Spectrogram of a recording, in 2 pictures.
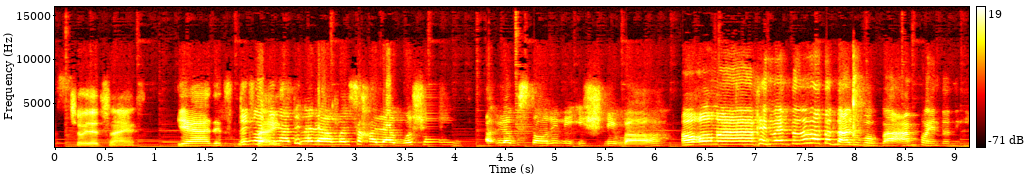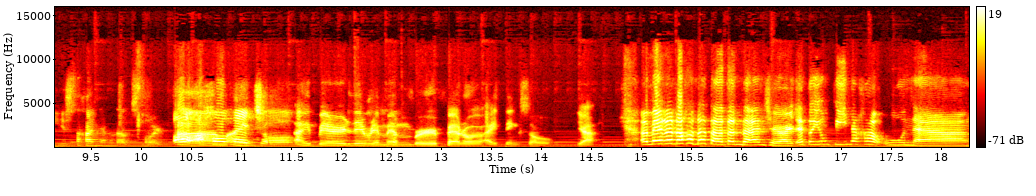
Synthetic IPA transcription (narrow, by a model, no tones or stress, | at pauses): sod̪at̪sna̰js | jad̪at̪sd̪ŋnaaɪnaːt̪ɪnːɐlaːmɐŋsɐkɐlaɡwɐsjʊŋ | lɐbst̪oːɾinɪʔɪʃd̪ɪba | ʔoːʔoŋaʔkɛnwɛnt̪onɐt̪aːt̪ɐnd̪aʔanobɐbaʔɐŋkwɛnt̪o̞nɪʔisnɐkɐɲːaŋlɐbst̪oɹiʔoɐkomɛd͡ʒoʔajbɛɹliɹɛmɛ̃mbɛɹpɛɾoa̰jθɪ̃ŋkso̰ | ja̰ | ʔɐmɛːɾo̞nɐko̞nɐt̪aːt̪ɐnd̪ɐʔand͡ʒɛɹɐɹd̪ʔɛt̪o̞jʊŋpiːnɐkɐʔuːnɐŋ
